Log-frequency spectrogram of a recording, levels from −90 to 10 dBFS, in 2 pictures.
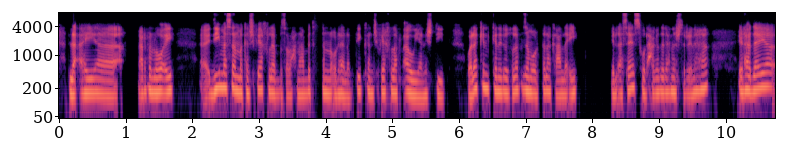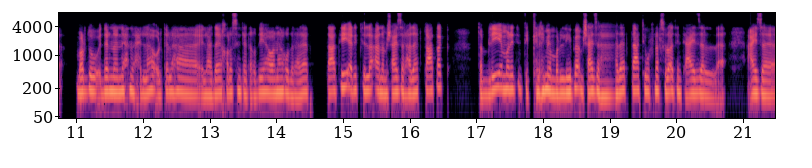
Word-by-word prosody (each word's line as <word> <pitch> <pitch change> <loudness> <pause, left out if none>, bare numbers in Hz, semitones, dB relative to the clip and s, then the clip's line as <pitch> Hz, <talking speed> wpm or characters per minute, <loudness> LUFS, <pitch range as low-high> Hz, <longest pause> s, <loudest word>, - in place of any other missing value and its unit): لأ 155 0 +3
هي 160 -2 +1 0.4
عارف 175 +2 0
اللي 165 -1 +3
هو 175 - +3
إيه 175 +3 +3 0.5
دي 165 +6 +5
آآ - - +3
مثلًا 205 -1 +4
ما 170 - +3
كانش 160 -1 -2
فيها 185 - +1
خلاف 165 -3 -2
بصراحة، 150 0 -7
أنا 150 - -3
حبّيت 155 +1 -4
اللي - - -31
أنا 160 - 0
أقولها 155 -1 -2
لك 135 - -6
دي 175 - -1
ما - - -17
كانش 160 -1 -2
فيها 165 -2 -1
خلاف 160 -1 -2
أوي 155 -4 +1
يعني 140 +1 -4
شديد، 145 -1 -1 0.3
ولكن 200 +2 +2
كان 175 -2 -1
الخلاف 165 +2 -1
زي 180 -2 +2
ما 165 - +2
قلت 155 +3 -4
لك 170 -4 -3
على 145 +1 -1
إيه 160 +2 -2 0.5
الأساس 160 +7 0
والحاجات 160 +1 -1
اللي 165 0 -1
إحنا 170 0 -1
اشتريناها، 175 +5 -1 0.5
الهدايا 190 +5 +3 0.2
برضه 170 +1 +2
قدرنا 170 +2 +3
إن 170 - +2
إحنا 175 -1 0
نحلّها 165 +3 -1
قلت 170 -1 -4
لها 160 -3 -1
الهدايا 150 +2 0
خلاص 165 0 -2
أنتِ 170 - -1
هتاخديها، 160 +2 -1
وأنا 160 +1 +2
هاخد 160 -3 -1
الهدايا 150 +4 -2 0.3
بتاعتي 175 +5 +3
قالت 185 0 0
لي 180 - +2
لأ 185 0 +2
أنا 165 - +2
مش 155 +1 +1
عايزة 170 +1 +2
الهدايا 160 +1 +1
بتاعتك، 180 +4 -1 0.4
طَب 150 +1 -3
ليه 185 +5 +6
اُمّال 190 -1 +3
أنتِ 190 0 -2
بتتكلمي 175 0 +1
اُمّال 160 -1 +2
ليه 165 +1 +4
بقى 195 +2 +1
مش 165 -1 +3
عايزة 170 -1 +3
الهدايا 145 +4 0
بتاعتي، 180 +1 0
وفي 175 +1 -1
نفس 180 - -2
الوقت 165 0 +1
أنتِ 160 -3 -3
عايزة 155 +2 +1
ال 140 -2 -5 0.4
عايزة 155 -1 +3
165 Hz, 235 wpm, -23 LUFS, 155-175 Hz, 0.5 s, ليه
